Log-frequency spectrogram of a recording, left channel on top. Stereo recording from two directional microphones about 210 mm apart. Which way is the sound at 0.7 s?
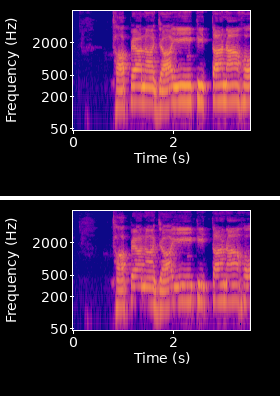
55° left (ahead or behind).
